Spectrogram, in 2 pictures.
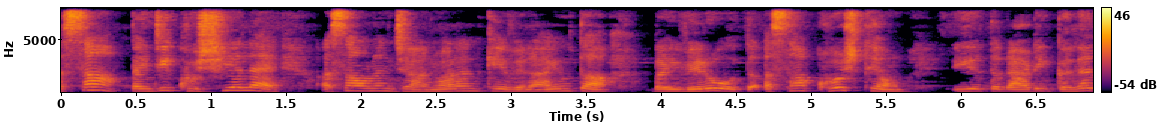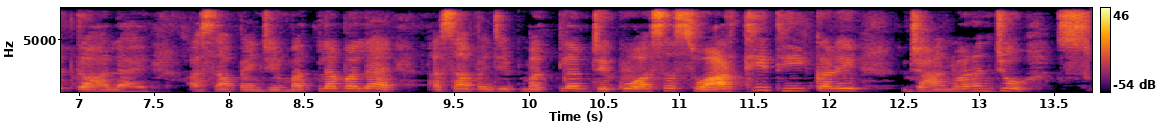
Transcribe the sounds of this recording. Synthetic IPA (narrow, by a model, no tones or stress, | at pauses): ɐsãpɐ̃ɦɪ̃ɲd͡ʑixʊʃiːəlaːɦɪ | ɐsãʊn̤ənɪ̆d͡ʑaːnʋəɾənɪ̆kʰeːʋɪɾaːijũt̪ʰabɐiʋɪɽot̪ɐʔɐsãxʊʃt̪ʰijəũ | ɪɦət̪ɐɗaːɖʱiɣɐlət̪ɠaːlaːɦe | ɐ̰sãpɐ̃ɦɪ̃ɲd͡ʑemɐt̪ləbəlaːɪɐ̰sãpɐ̃ɦɪ̃ɲd͡ʑemɐt̪ləb̚d͡ʑeːkoɐsãsʊʋaːɾt̪ʰit̪ʰiːkɐɾed͡ʑaːnʋəɾənɪ̆d͡ʑoː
